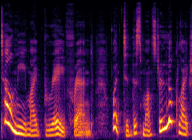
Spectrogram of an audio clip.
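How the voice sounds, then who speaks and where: A woman puts on a character voice, pitched fairly low and moving at a fairly slow pace. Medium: read story. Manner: calm, polite, confident.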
